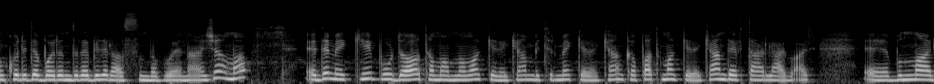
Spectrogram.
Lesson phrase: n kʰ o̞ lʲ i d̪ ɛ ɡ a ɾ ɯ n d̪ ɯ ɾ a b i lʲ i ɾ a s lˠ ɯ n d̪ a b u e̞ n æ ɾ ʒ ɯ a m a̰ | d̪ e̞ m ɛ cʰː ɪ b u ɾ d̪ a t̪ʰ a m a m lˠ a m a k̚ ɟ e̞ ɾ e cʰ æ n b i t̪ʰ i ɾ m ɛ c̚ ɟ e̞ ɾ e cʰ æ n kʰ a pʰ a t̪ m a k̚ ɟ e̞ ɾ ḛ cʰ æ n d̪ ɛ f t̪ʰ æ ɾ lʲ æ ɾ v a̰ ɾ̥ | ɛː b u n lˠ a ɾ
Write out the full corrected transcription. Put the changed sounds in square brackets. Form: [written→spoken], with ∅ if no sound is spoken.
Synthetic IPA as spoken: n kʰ o̞ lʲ i d̪ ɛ [ɡ→b] a ɾ ɯ n d̪ ɯ ɾ a b i lʲ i ɾ a s lˠ ɯ n d̪ a b u e̞ n æ ɾ ʒ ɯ a m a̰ | d̪ e̞ m ɛ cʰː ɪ b u ɾ d̪ a t̪ʰ a m a m lˠ a m a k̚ ɟ e̞ ɾ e cʰ æ n b i t̪ʰ i ɾ m ɛ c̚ ɟ e̞ ɾ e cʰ æ n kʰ a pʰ a t̪ m a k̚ ɟ e̞ ɾ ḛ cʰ æ n d̪ ɛ f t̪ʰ æ ɾ lʲ æ ɾ v a̰ ɾ̥ | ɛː b u n lˠ a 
